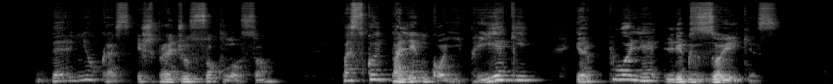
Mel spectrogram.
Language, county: Lithuanian, Alytus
